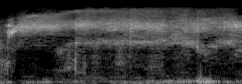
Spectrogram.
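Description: A macaque screaming: one long, high-pitched, wavering scream that starts sharply. It is the distress cry of a monkey being attacked.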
